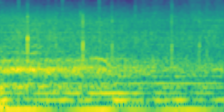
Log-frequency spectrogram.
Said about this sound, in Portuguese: Adora o Senhor, aplauda Ele bem forte, dê um glória a Deus.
